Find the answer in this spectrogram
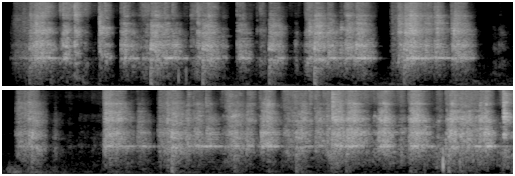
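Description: A cat batting at a lace curtain's beaded fringe strands with its paws, the fringe rattling in quick irregular bursts that stop for about a second around the middle.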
